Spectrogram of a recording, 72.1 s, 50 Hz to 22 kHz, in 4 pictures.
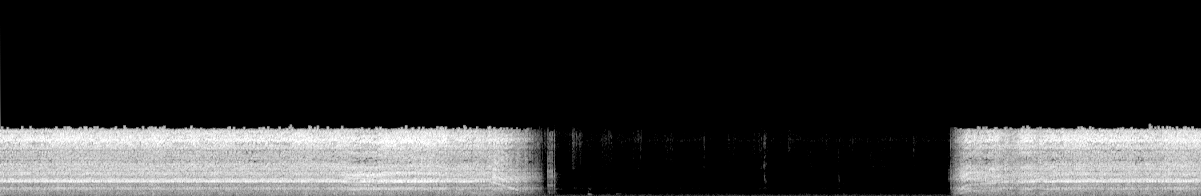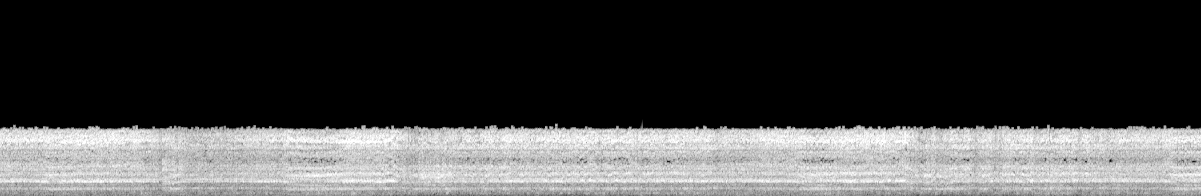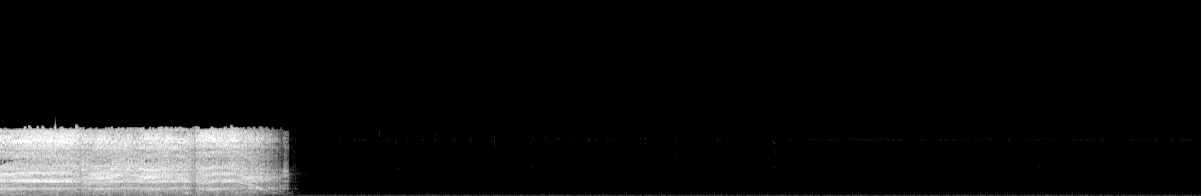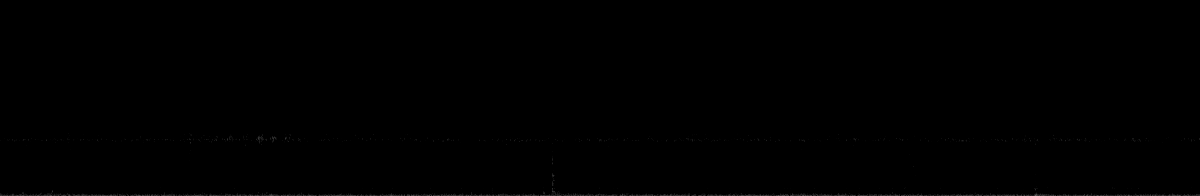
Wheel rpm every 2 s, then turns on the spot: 230, 230, 220, 160, 0, 0, 0, 180, 230, 220, 230, 220, 220, 230, 230, 220, 230, 230, 220, 170, 0, 0, 0, 0, 0, 0, 0, 0, 0, 0, 0, 0, 0, 0, 0, 0.
none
